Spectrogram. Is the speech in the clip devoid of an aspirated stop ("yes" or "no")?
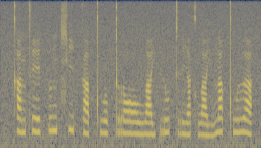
no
